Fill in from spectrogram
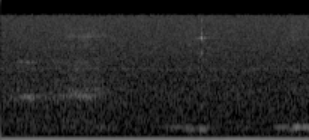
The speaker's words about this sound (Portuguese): Eu tô escutando uns passarinhos aqui, mano.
